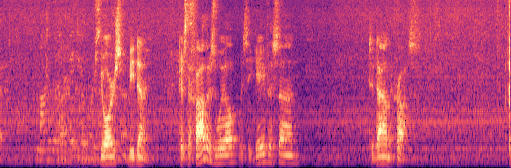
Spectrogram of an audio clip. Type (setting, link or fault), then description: setting, large echoing room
